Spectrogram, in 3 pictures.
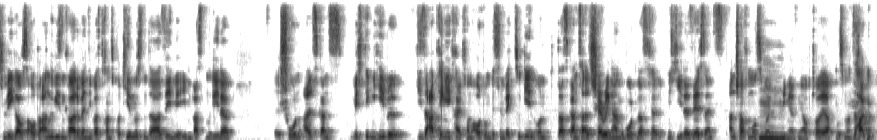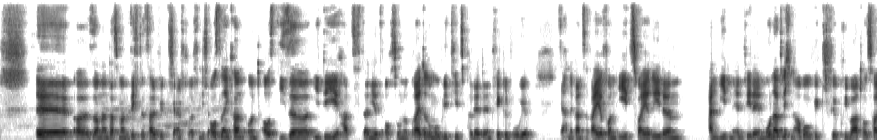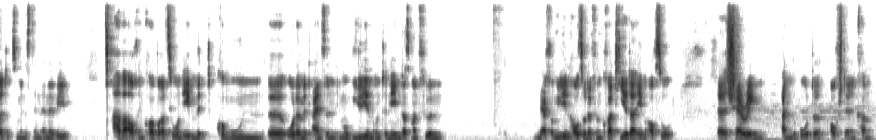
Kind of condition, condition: link, video call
